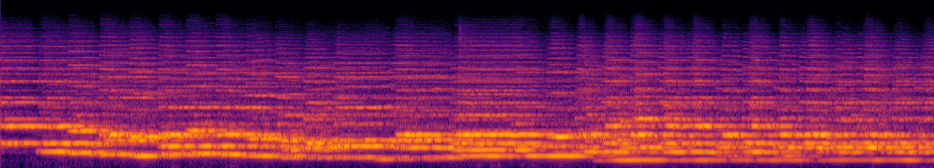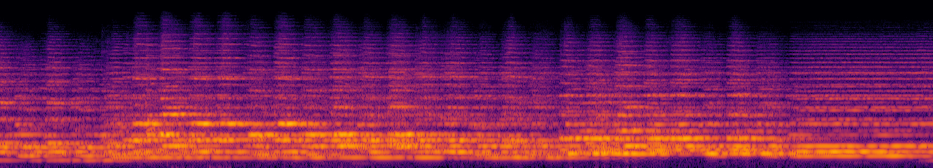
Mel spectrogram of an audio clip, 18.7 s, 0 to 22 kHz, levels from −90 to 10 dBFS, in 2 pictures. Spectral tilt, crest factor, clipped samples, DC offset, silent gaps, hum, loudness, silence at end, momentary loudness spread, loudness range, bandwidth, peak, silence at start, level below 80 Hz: -4.5 dB/octave; 14 dB; under 0.1%; under 0.1%; none; none; -15 LUFS; 0 s; 7 LU; 3 LU; 12 kHz; 0 dBFS; 0 s; -72 dBFS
